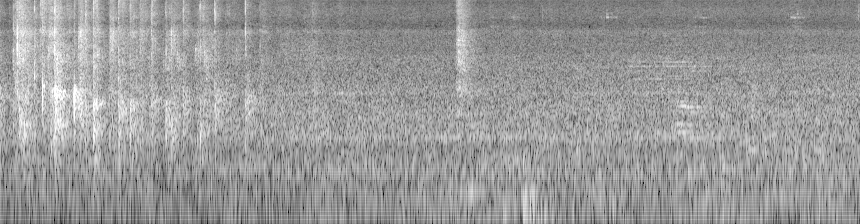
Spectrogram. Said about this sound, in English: Huge round of applause for Sister Beena Datta.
